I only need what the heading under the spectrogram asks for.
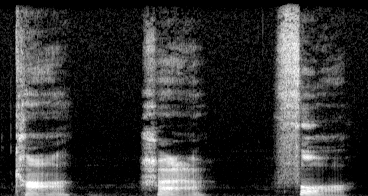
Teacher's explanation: You don't hear those rs. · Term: nonrotic English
